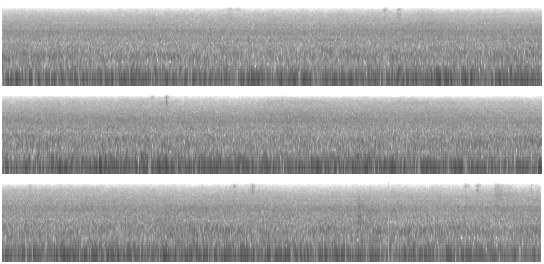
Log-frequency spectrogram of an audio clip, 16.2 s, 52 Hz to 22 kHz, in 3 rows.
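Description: Distant roar of a Falcon 9 rocket's nine first-stage engines during ascent, heard from the ground as a steady, low rumbling noise with no distinct events.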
